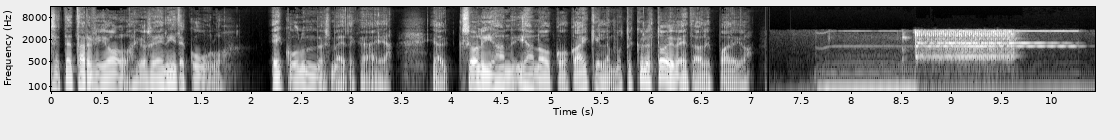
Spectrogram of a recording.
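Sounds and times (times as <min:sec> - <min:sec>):
speech: 0:00.0 - 0:07.1
telephone bell ringing in a radio advertisement: 0:08.6 - 0:10.4.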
